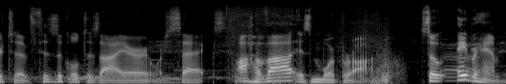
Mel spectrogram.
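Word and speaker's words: אהבה: languages as it is in ancient Hebrew it's pronounced Ahava it most basically refers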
